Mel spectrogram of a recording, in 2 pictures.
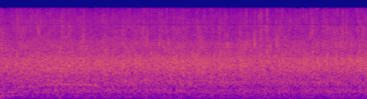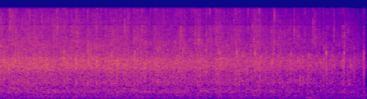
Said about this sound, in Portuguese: Eu queria pedir a vocês mais uma salva de palmas para essas pessoas que nos fazem nos inspirar todos os dias.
